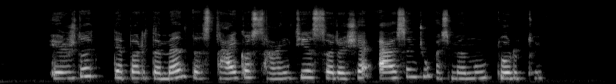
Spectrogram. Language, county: Lithuanian, Vilnius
